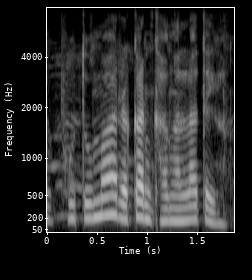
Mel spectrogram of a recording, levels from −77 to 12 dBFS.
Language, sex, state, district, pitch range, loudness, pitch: Wancho, female, Arunachal Pradesh, Longding, 165-210 Hz, -18 LUFS, 185 Hz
